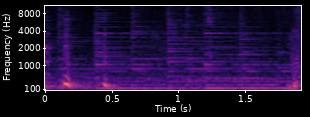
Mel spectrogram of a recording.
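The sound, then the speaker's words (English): A couple of quick, muffled sneezes, two sharp bursts in rapid succession followed by a softer one near the end, with a low steady hum underneath. “Bless you.”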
